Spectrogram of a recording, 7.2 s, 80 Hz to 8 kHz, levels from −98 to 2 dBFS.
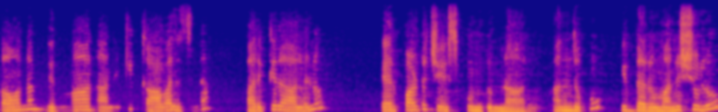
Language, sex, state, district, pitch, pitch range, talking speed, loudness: Telugu, female, Andhra Pradesh, Guntur, 235 Hz, 225-270 Hz, 75 wpm, -22 LUFS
